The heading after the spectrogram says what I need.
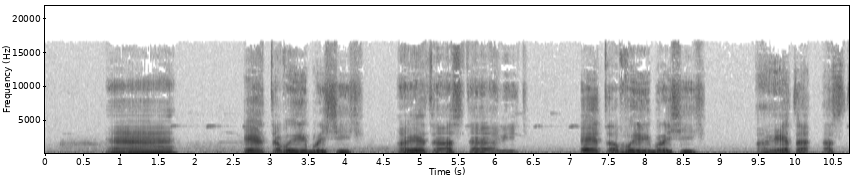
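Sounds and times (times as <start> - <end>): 
crow cawing: 0.2 - 5.4
speech: 0.8 - 1.2, 2.6 - 6.5, 7.1 - 8.8, 9.5 - 10.7.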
